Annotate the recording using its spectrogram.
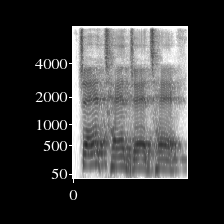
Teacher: चय छय जय झय, ये स्पर्श और संघर्ष दोनों के गुण इस ध्वनि में विद्यमान होने से इन्हें हम स्पर्श संघर्षी कहेंगे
